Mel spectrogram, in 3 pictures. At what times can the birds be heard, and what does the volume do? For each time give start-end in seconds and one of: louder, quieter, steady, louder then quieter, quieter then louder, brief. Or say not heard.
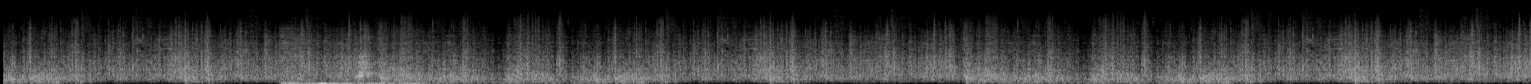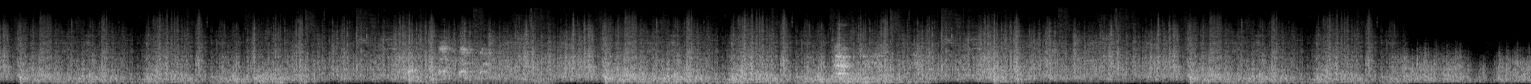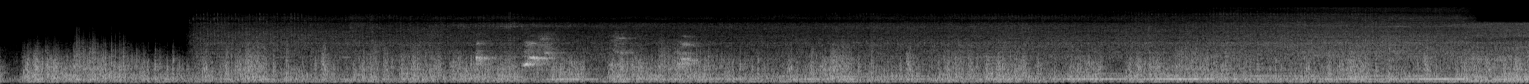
not heard.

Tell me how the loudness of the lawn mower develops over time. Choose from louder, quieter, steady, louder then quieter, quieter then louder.
louder.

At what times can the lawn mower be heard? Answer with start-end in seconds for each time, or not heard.
32.5-45.8.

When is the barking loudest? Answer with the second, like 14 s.
24 s.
